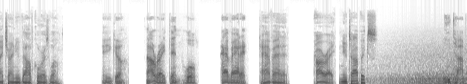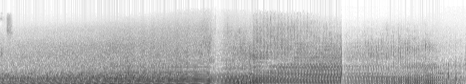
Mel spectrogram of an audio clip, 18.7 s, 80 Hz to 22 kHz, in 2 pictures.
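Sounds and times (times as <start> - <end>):
speech: 0.0 - 1.3, 2.0 - 7.7, 8.9 - 10.0
Harley-Davidson motorcycle engine rumbling with deep throaty exhaust: 7.0 - 18.6.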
